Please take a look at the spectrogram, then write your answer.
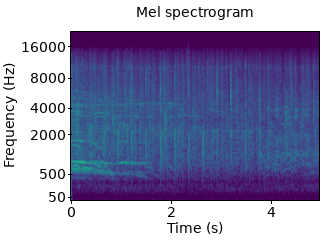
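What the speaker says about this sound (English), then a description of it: "So I would like to give her a round of applause." An audience at a Hall of Fame ceremony applauds, a dense burst of clapping that gradually thins into scattered individual claps before fading.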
